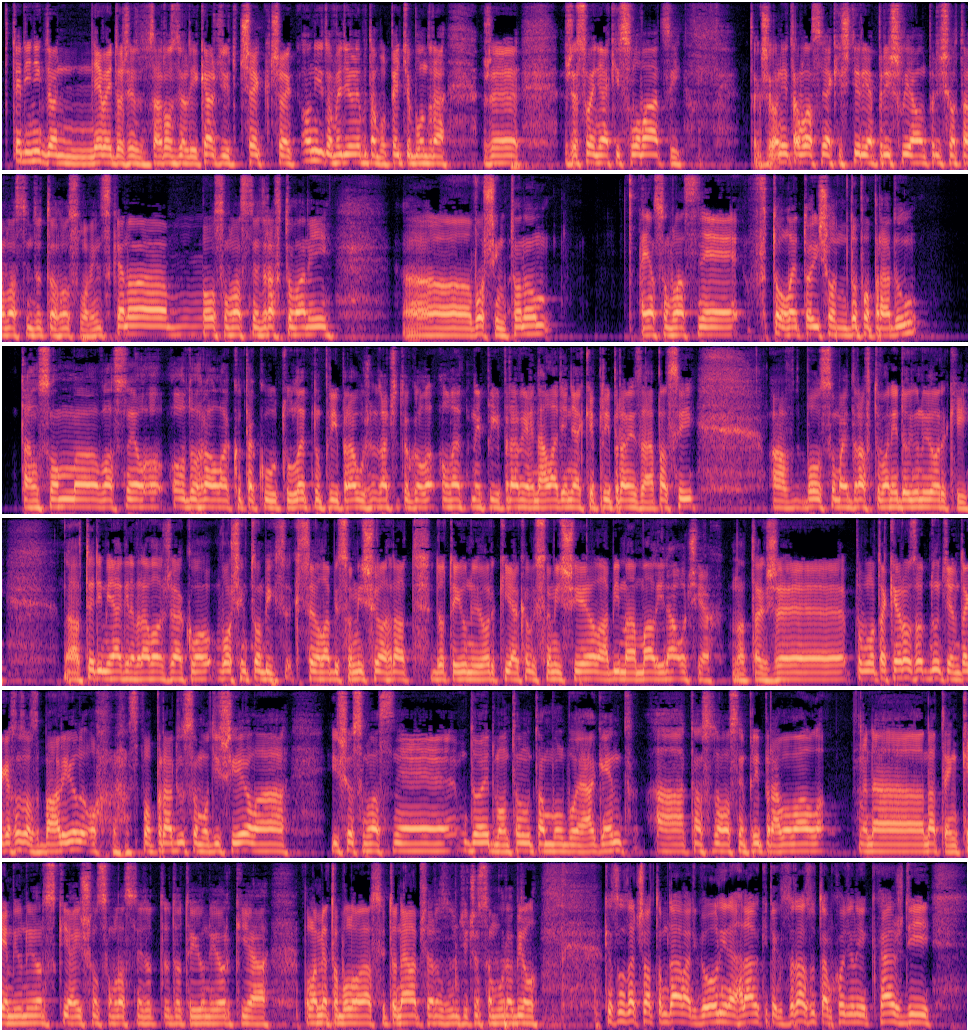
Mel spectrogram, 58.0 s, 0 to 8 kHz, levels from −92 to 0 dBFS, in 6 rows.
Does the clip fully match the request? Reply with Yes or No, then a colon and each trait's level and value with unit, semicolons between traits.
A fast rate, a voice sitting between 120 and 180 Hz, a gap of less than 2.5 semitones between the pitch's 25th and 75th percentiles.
Yes: fast, 185 wpm; low, 130 Hz; narrow, 1.7 semitones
